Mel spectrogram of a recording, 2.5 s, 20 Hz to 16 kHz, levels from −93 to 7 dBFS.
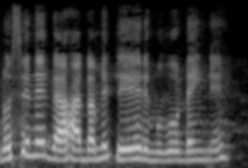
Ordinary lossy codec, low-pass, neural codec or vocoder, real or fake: MP3, 64 kbps; 14.4 kHz; codec, 44.1 kHz, 2.6 kbps, SNAC; fake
